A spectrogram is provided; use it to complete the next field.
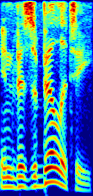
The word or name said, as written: invisibility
